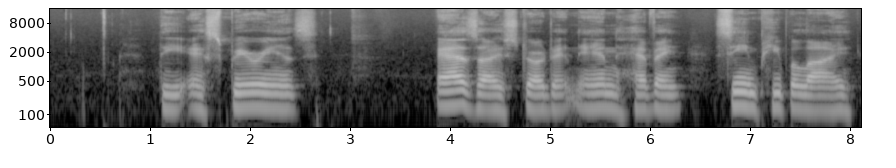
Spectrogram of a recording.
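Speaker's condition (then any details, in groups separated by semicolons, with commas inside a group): ALS; onset in one foot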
